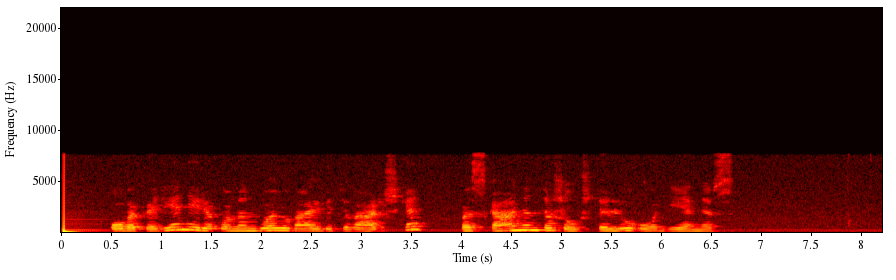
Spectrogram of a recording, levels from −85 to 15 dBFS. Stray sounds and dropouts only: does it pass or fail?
pass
